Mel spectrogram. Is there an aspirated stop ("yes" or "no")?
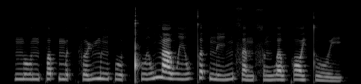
yes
